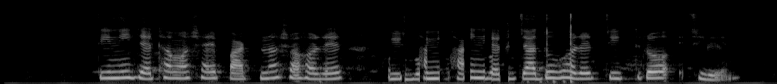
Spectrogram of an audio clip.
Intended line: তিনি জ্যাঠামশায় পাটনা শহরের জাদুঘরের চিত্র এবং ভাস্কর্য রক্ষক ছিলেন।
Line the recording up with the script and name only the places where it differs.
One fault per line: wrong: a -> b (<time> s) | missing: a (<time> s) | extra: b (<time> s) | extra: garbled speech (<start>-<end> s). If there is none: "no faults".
extra: garbled speech (3.8-5.2 s)
missing: এবং ভাস্কর্য রক্ষক (6.5 s)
